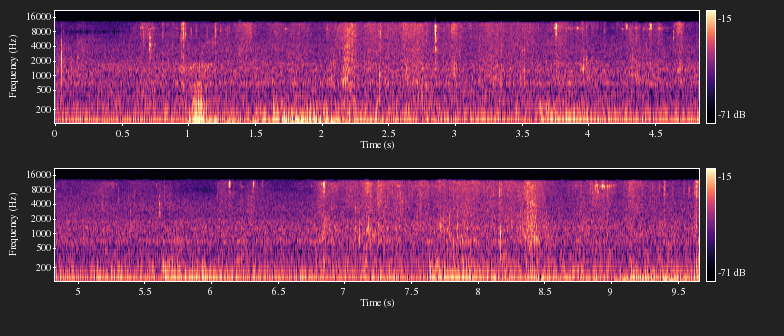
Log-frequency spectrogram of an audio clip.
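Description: Footsteps crunch softly over grass and rocks.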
